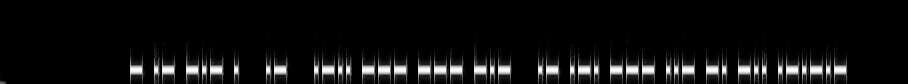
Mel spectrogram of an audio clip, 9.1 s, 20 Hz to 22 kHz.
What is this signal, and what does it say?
Morse code, heard as a keyed tone, about 30 wpm, 700 Hz. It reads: TAKE A LOOK AROUND.
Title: Sentences from Top 1000 Words - Review Part 3 - 30wpm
